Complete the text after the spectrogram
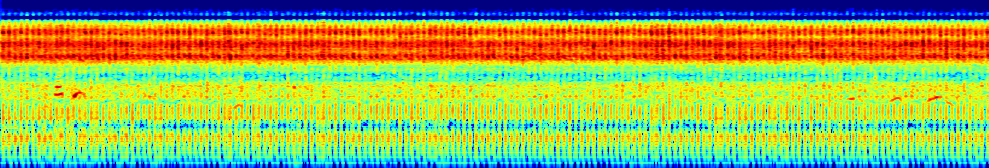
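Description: A motorcycle engine idles with a fast, steady throb.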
